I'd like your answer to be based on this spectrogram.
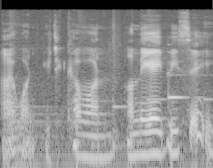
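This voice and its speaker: A woman talks at a very slow pace while clear music plays behind her. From Australia. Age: 80s+. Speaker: retired nurse, comedian. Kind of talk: interview answer. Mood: cheerful, witty. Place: home room.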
